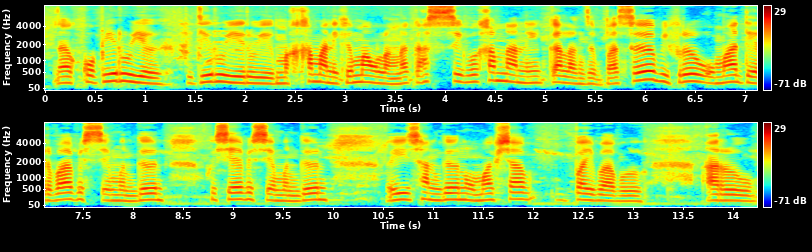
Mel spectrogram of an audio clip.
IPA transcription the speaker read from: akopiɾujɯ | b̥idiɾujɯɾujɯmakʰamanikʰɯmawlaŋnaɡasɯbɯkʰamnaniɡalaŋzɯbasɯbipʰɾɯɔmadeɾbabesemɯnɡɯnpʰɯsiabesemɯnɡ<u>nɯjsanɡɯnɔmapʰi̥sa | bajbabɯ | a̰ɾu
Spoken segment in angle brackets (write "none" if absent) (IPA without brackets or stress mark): ɯ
